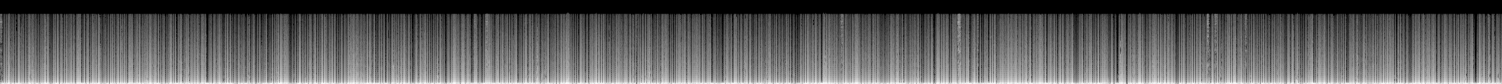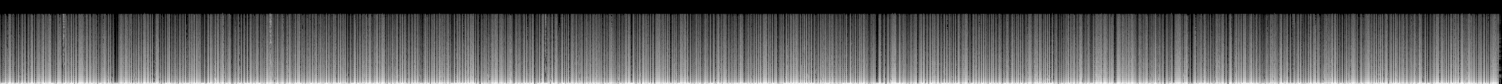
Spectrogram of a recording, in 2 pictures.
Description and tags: This kind of generates random values at a certain frequency. In this example, the frequency is 100Hz.The algorithm for this noise was created two years ago by myself in C++, as an imitation of noise generators in SuperCollider 2.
